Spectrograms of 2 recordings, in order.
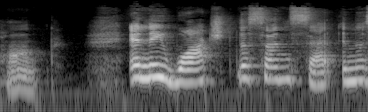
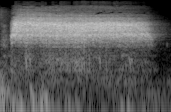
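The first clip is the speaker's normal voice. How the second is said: sharp unvoiced shh; loud shushing hiss; 9 dB louder than usual. A narrator's reading. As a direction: hush him hard, all breath. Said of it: "Goose hushed".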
